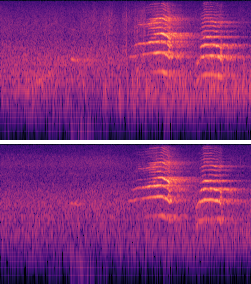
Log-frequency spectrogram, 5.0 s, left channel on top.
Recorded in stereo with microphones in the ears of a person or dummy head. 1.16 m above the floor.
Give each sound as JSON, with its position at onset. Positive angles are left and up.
{"t": 1.4, "sound": "a cat meowing", "side_deg": -40, "distance_m": 4.0}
